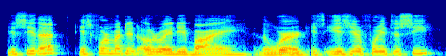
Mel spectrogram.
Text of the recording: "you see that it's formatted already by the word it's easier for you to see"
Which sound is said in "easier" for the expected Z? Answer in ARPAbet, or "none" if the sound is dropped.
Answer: Z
